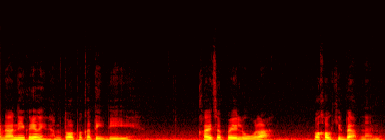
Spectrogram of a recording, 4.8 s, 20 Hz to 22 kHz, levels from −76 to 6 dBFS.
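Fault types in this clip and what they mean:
There are no fault types in this clip.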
